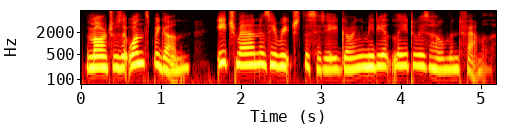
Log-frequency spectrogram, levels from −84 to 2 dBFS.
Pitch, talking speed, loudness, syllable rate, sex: 215 Hz, 230 wpm, -18 LUFS, 6.2 syllables/s, female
